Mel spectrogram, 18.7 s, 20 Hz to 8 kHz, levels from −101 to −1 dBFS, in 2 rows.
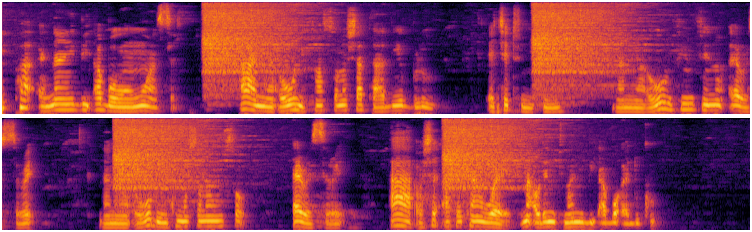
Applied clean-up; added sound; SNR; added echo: classical method WPE with log-MMSE.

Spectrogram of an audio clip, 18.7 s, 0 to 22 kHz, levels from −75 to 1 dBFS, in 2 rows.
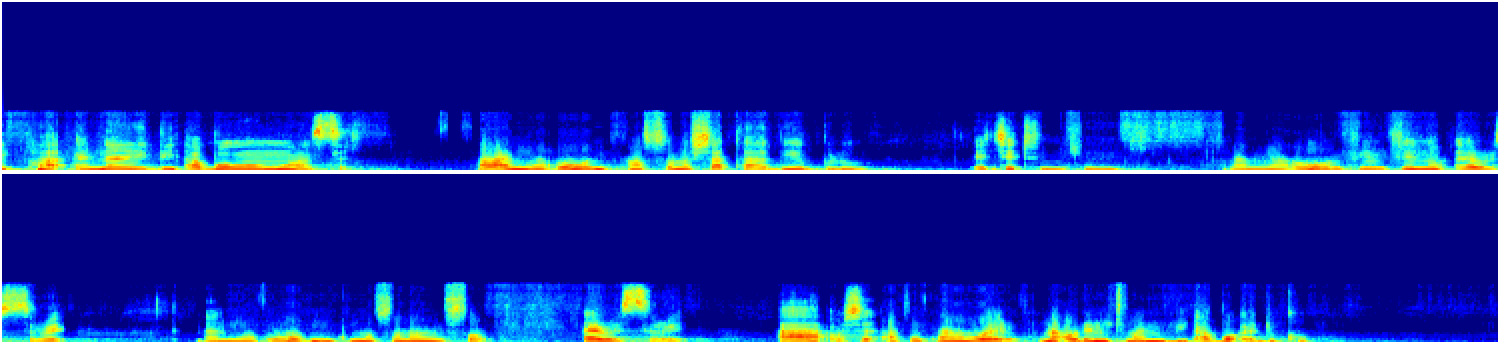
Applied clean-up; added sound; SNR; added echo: neural separator model SepFormer DNS4.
